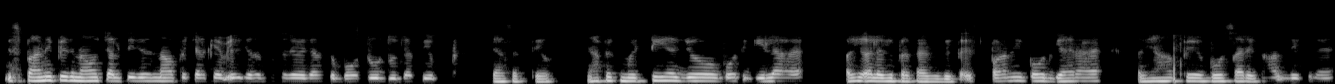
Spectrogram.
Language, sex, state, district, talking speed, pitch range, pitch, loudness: Hindi, male, Bihar, Supaul, 240 wpm, 145-160 Hz, 155 Hz, -18 LUFS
